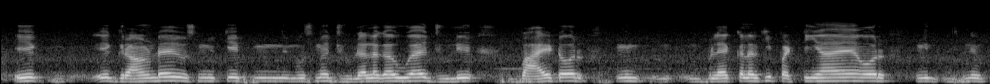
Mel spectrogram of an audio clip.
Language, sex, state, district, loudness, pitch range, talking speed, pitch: Hindi, male, Uttar Pradesh, Gorakhpur, -19 LUFS, 145-160 Hz, 135 wpm, 150 Hz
